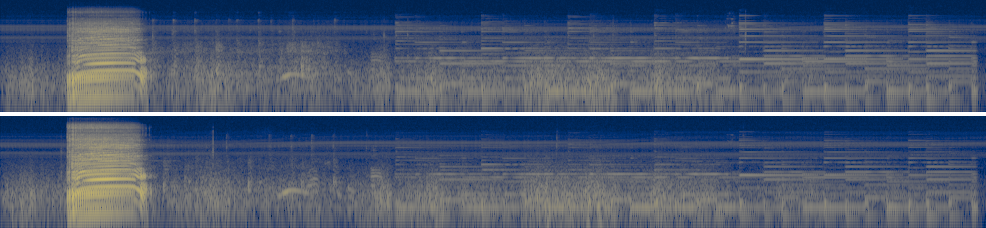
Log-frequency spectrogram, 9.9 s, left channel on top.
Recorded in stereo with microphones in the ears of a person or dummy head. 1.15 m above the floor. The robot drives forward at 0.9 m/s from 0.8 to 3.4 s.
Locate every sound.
0.7 s a drill: 25° right (ahead or behind); by 1.6 s 15° right (ahead or behind)
2.4 s a man speaking: 30° right (ahead or behind); by 3.8 s 20° right (ahead or behind)
3.9 s a guitar: 30° left (ahead or behind)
